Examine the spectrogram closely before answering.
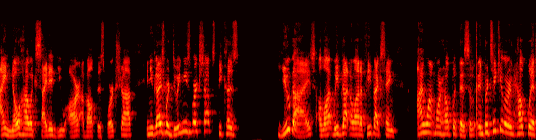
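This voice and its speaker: A man with an American accent speaks loudly at a moderate pace and high pitch. His pitch swings very widely against a quiet background. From outside the US. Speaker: online business host. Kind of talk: casual chat.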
